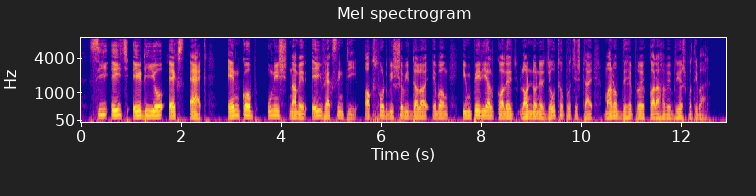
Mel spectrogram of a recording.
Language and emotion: Bengali, neutral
